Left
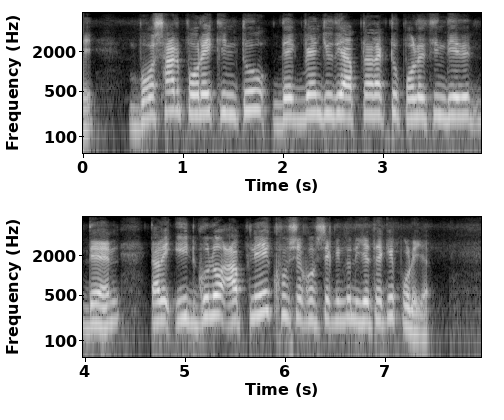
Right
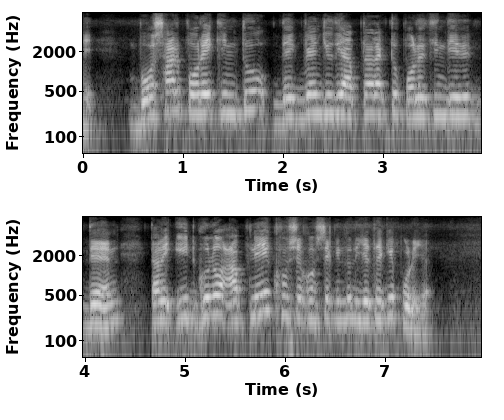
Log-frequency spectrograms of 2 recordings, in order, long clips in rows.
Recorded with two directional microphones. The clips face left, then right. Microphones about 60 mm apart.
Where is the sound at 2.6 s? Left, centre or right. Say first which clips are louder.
Left 5 dB; left.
